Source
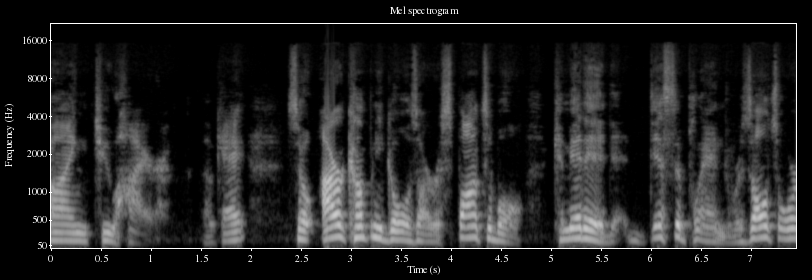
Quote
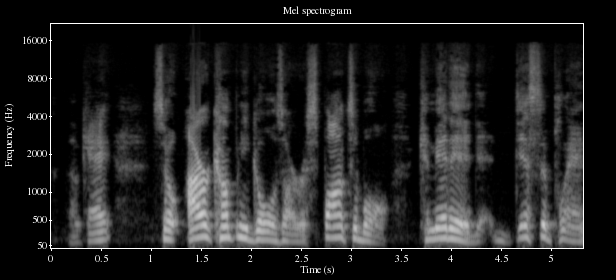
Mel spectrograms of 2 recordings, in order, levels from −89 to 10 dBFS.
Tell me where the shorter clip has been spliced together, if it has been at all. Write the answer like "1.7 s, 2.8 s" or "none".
none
